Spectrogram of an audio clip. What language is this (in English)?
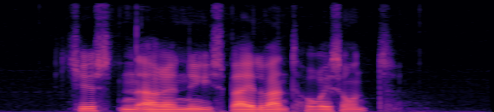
Norwegian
